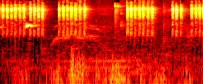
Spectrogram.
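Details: Eurasian tree sparrow in full chatter, a master recording for training other birds: clipped groups of sharp, high chips separated by short pauses, one thin whistled slur, and a low murmur of background noise.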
